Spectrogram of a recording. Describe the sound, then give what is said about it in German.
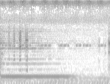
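Tired goats of a herd watched by a goatherd bleat in short, wavering calls, one near the start and another at the end, with a low steady hum between and no voices; long ago in Africa, where Egypt is today, after a hot day. “Ein Ziegenhirte schaut auf seine Herde. Die Ziegen sind müde und erschöpft.”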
